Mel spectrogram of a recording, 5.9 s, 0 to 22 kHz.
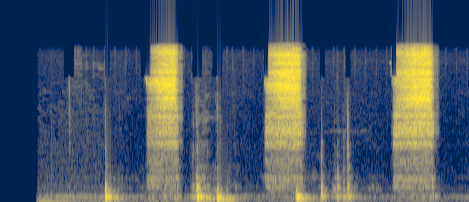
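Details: Barn owl owlets in a nest box on 4 May 2023 at 7:56 pm, standing, giving three harsh, breathy hissing screeches about 1.5 seconds apart, each under a second long, between soft scratching and knocking thuds.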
